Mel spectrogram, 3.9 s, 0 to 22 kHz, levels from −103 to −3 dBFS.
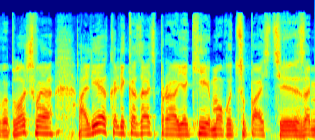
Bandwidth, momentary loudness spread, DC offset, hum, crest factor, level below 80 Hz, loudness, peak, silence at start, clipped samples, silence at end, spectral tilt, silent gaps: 16 kHz; 4 LU; 0.3%; none; 14 dB; -46 dBFS; -18 LUFS; -4 dBFS; 0 s; under 0.1%; 0 s; -5 dB/octave; none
